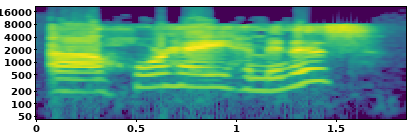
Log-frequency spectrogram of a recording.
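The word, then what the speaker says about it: Jorge Jiménez: I think I'm saying his name right. Jorge Jimenez? – Yep. – Mm-hmm. – Good pick. Yep. Very right.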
